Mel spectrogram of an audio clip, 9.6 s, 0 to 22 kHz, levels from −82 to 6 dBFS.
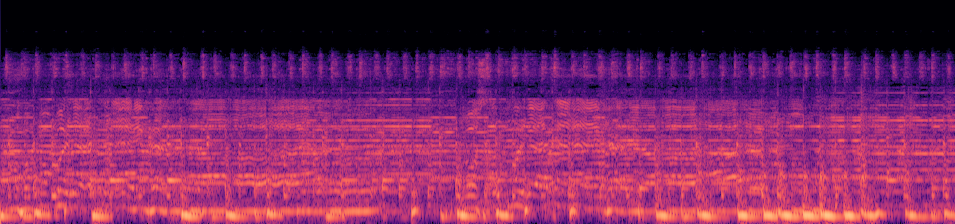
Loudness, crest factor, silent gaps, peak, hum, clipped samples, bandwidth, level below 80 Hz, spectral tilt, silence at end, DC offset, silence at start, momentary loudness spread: -16 LUFS; 12 dB; none; -4 dBFS; none; under 0.1%; 9.6 kHz; -42 dBFS; -5 dB/octave; 0 s; under 0.1%; 0 s; 5 LU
